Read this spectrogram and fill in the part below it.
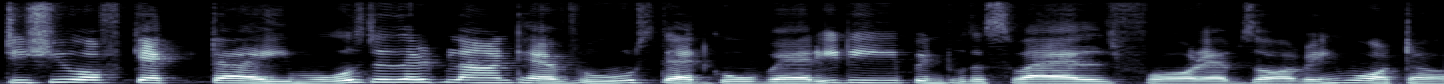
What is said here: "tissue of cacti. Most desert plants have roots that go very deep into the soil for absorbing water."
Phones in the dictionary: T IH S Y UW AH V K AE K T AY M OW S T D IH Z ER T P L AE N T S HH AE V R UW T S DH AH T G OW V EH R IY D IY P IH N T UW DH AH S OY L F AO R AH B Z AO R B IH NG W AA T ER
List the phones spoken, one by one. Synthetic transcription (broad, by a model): T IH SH Y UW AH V K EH K T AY M OW S T D IH Z ER T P L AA N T HH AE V R UW T S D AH T G OW V EH R IY D IY P IH N T UW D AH S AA L F AO R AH B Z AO R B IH NG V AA T ER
